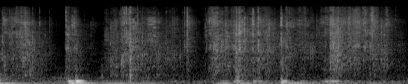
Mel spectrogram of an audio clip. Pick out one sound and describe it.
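Plastic card packs rustle and slap as they are handled.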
